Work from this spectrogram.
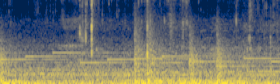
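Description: Water drips in the woods, making soft, irregular plinks and squishy drops over steady background noise.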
